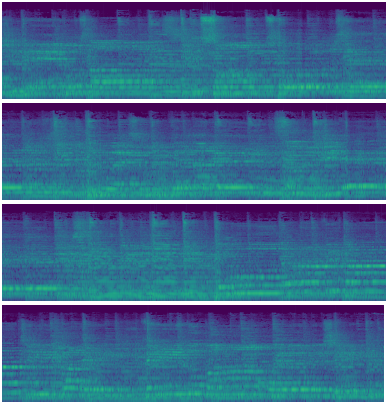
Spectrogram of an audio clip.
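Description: A woman and a man singing a Catholic hymn in Portuguese together, with a steadily strummed acoustic guitar accompanying them.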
